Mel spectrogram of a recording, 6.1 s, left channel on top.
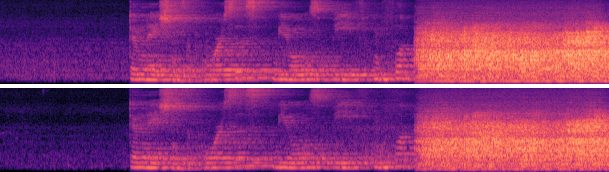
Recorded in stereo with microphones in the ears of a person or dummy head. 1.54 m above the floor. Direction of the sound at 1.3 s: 10° left (ahead or behind).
